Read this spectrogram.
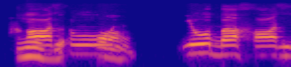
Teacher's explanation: Kho itu kasar di sini ya, kasar dan getar di tenggorokan paling atas. Khosun, yubkhosun.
